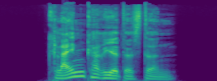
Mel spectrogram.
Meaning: 1. superlative degree of kleinkariert 2. inflection of kleinkariert: strong genitive masculine/neuter singular superlative degree
- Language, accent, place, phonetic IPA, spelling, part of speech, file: German, Germany, Berlin, [ˈklaɪ̯nkaˌʁiːɐ̯təstn̩], kleinkariertesten, adjective, De-kleinkariertesten.ogg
